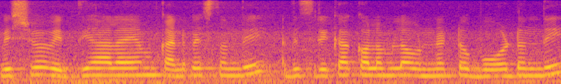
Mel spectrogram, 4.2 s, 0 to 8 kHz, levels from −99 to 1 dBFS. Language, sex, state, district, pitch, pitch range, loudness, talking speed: Telugu, female, Andhra Pradesh, Srikakulam, 215 Hz, 200-215 Hz, -14 LUFS, 115 wpm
